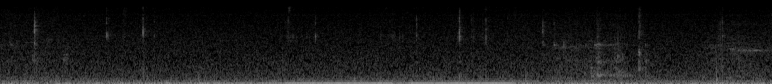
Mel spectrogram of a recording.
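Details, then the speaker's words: Mimi 802 vintage computer power supply on the bench before the dummy load was connected: quiet mains hum with faint irregular ticks about four a second as the 5 V rail passes about 6 V. The SCR over-voltage crowbar is tripping and the supply keeps restarting. "when we get around 6 volts you can see it's now starting to cycle because it's exceeding the protection voltage and the SCR is killing the output"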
